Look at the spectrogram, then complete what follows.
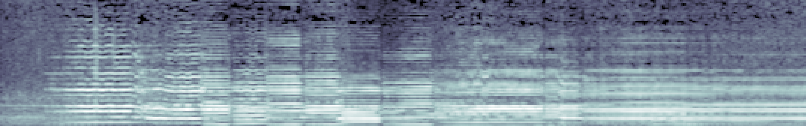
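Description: Violin playing a gliding melodic line over sustained digital piano chords, settling into a long held chord about six seconds in.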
